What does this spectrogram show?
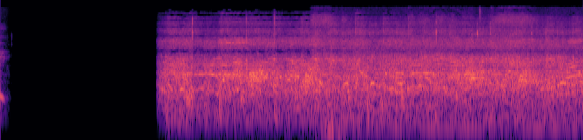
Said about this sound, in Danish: Det her, det her det er lyden af demonstranter på gaden i, i New Delhi. Øhm, og den er fra en af de mange videoer, øhm, som er kommet ud fra Indien.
